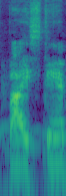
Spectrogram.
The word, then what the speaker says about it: Vistamp: vice stamper vi stamp by stamp it's like vi stamp but they kind of pronounce it with like a b sound so it's like by stamp but uh that's our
